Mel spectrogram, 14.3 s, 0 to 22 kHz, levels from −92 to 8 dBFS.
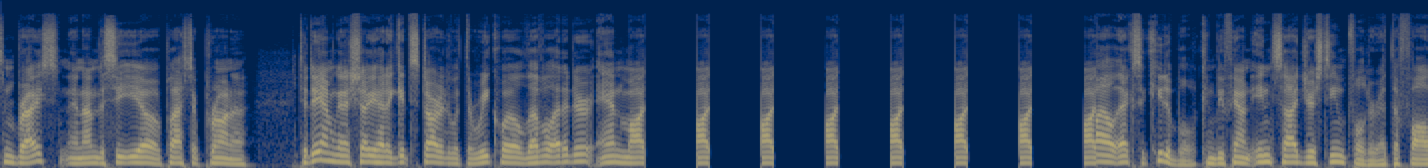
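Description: A likely playback stall from 6.44 to 10.95 s causes a stutter with silent gaps: a 122 ms fragment repeats seven times, each followed by about 523 ms of digital silence.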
